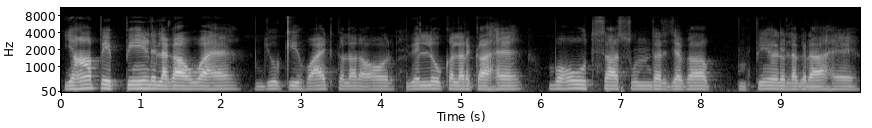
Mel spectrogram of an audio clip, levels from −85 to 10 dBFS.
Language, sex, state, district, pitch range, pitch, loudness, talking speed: Hindi, male, Bihar, Bhagalpur, 125-135 Hz, 130 Hz, -18 LUFS, 140 wpm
